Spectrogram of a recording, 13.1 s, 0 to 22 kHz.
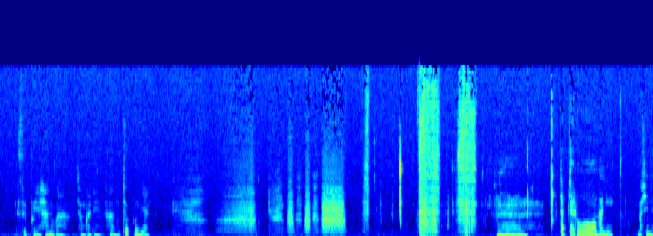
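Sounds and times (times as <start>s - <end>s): person slurping noodles: 8.4s - 9.6s.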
